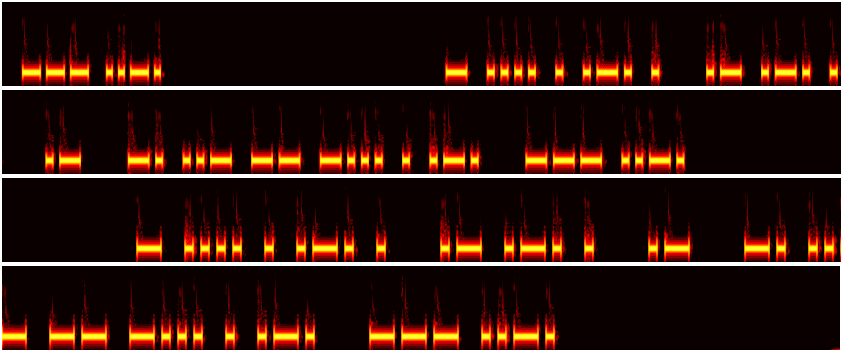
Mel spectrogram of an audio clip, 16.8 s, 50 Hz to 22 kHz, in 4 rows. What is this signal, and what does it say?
Morse code, heard as a keyed tone, about 38 wpm, 700 Hz. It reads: OF THERE ARE A NUMBER OF THERE ARE A NUMBER OF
